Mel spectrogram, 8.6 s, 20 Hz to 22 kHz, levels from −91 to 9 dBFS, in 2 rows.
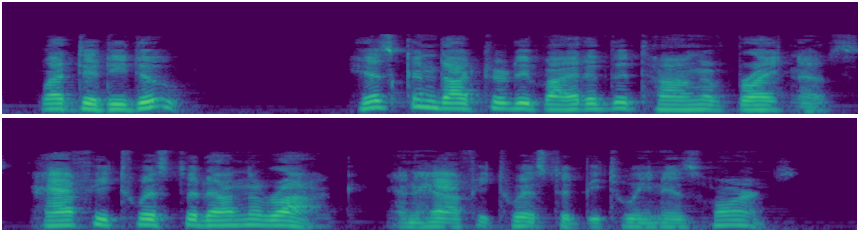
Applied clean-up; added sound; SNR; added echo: neural mask model DeepFilterNet 3.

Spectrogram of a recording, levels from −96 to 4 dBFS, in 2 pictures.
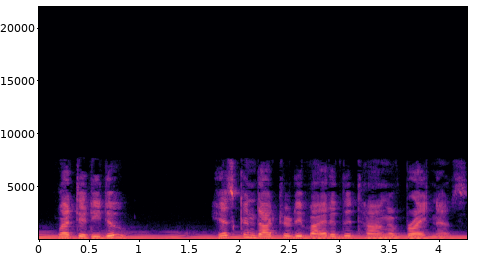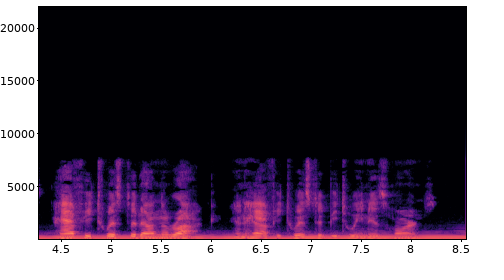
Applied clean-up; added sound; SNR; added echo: none; Brass instrument; 4 dB; none.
